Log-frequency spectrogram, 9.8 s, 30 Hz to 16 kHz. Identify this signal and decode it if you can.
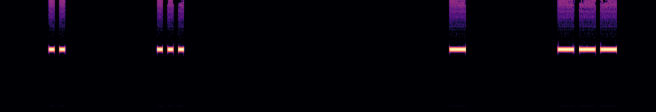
Morse code, heard as a keyed tone, about 15 wpm, spaced as for 5 wpm, 1000 Hz. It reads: IS TO
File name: qotdfiles / 5wpm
